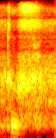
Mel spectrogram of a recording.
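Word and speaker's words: Toof: Vous allez et bon, Tof, ok, c'est Tof, donc Touf.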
